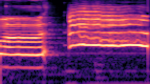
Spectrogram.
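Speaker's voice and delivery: long, high, loud squealing cry; playful scream. Pretend. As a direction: let out a drawn-out playful shriek. Playful exclamation after a name.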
